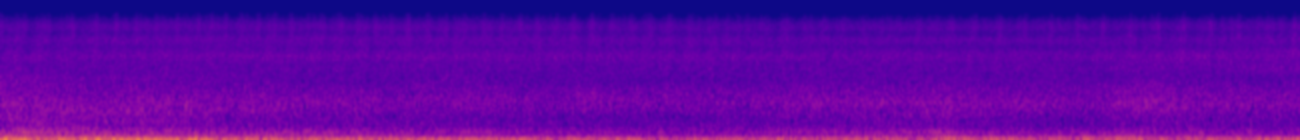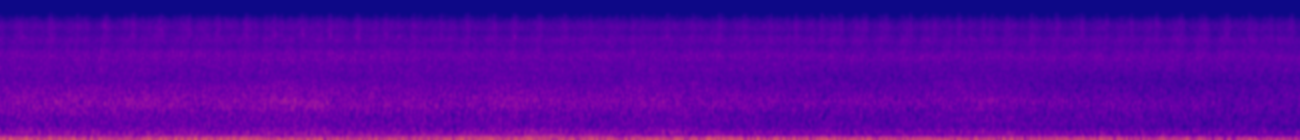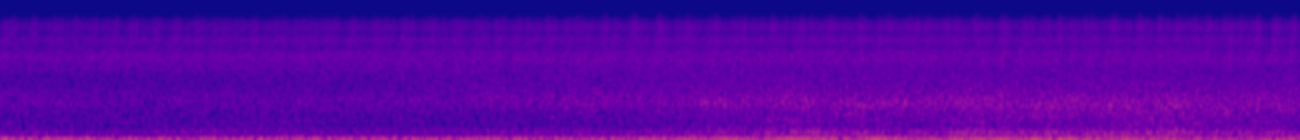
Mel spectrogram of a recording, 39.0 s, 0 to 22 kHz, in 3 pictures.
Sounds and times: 0.0s Cicadas sound 39.0s

